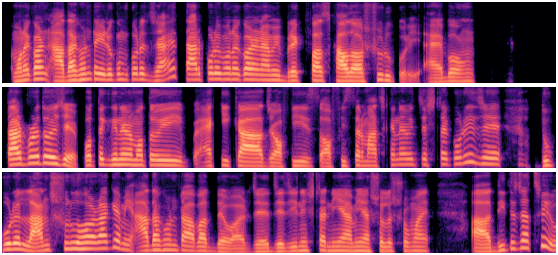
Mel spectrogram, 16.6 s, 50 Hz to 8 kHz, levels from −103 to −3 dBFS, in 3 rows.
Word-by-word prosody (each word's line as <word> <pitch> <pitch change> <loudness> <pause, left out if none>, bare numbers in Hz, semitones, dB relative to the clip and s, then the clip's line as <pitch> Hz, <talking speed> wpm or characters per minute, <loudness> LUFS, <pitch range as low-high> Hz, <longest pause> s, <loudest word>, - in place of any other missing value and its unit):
মনে 175 +4 +2
করেন 215 0 +5
০.৫ 165 +3 +5
ঘন্টা 210 +2 0
এরকম 190 +1 -3
করে 200 0 0
যায়। 210 - 0 0.2
তারপরে 200 +2 +2
মনে 200 -1 +1
করেন 190 -1 +4
আমি 175 0 -1
ব্রেকফাস্ট 160 0 +1
খাওয়া-দাওয়া 145 0 +5
শুরু 185 -3 -3
করি। - - -10 0.3
এবং 140 +1 -2 1.0
তারপরে 210 +5 +6
তো - - +4
ঐযে 200 -4 +2
প্রত্যেক 175 +3 -1
দিনের 190 0 +3
মতই, 175 0 +1 0.4
একই 170 +3 -7
কাজ 145 -1 +6 0.2
অফিস, 150 +3 -6 0.2
অফিসের 160 +3 -5
মাঝখানে 150 +6 -4
আমি 195 - -6
চেষ্টা 200 +2 -6
করি 230 +6 -3
যে, 215 - 0 0.5
দুপুরে 195 +6 +2
লাঞ্চ 155 +5 +4
শুরু 220 0 -2
হওয়ার 225 0 +4
আগে 260 +2 -2
আমি 185 - -4
০.৫ 180 +2 +2
ঘন্টা 180 -2 -2
আবার 150 -1 0
দেওয়ার। 115 -2 -2
যে, 125 - -2
যে 130 - 0
জিনিসটা 155 +3 -4
নিয়ে 155 0 0
আমি 150 +1 -3
আসলে 150 0 -4
সময় 150 -1 -3 0.5
আ - - +5 0.2
দিতে 180 +7 -4
চাচ্ছি 255 +6 -1
175 Hz, 185 wpm, -22 LUFS, 150-195 Hz, 1.0 s, তারপরে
